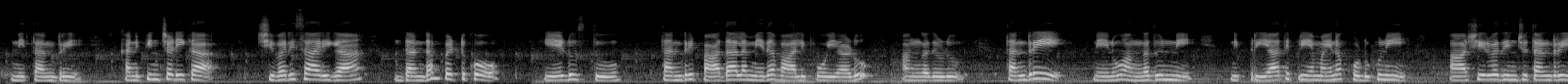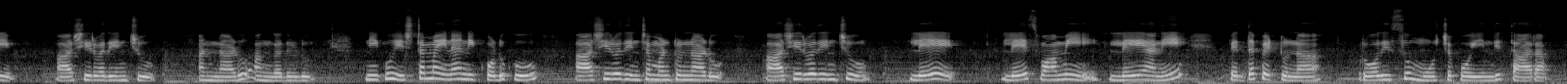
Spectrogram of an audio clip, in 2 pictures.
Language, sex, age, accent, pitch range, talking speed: Telugu, female, 20-39, native, 185-230 Hz, 75 wpm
